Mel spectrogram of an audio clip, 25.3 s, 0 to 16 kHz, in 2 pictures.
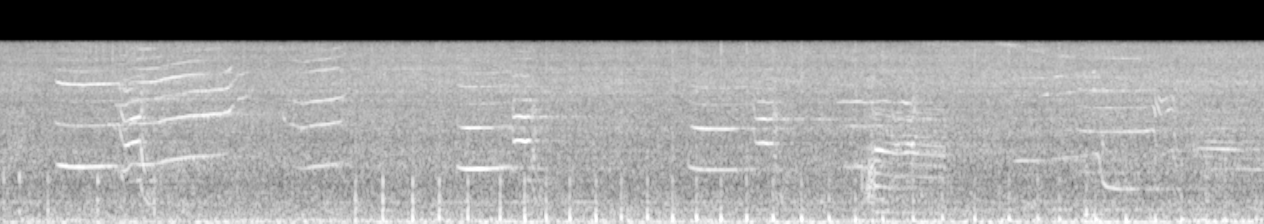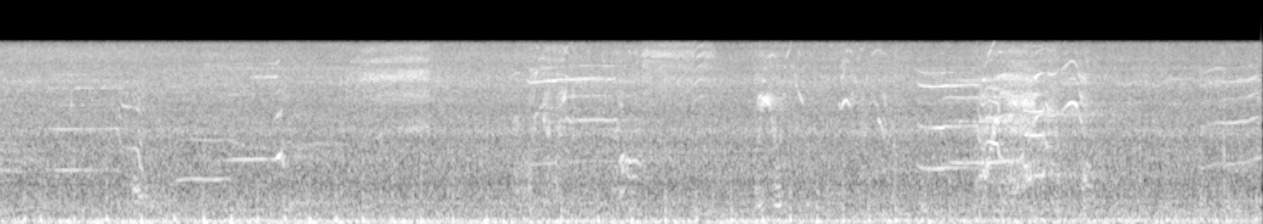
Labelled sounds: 0.6	2.3	killer whale, southern resident, 1.0 to 4.9 kHz
2.9	3.5	killer whale, southern resident, 0.89 to 6.2 kHz
4.6	5.0	killer whale, southern resident, 0.87 to 4.6 kHz
6.9	7.4	killer whale, southern resident, 0.84 to 1.9 kHz
8.4	8.8	killer whale, southern resident, 2.8 to 2.9 kHz
10.9	11.3	killer whale, southern resident, 2.5 to 2.6 kHz
12.0	12.5	killer whale, southern resident, 1.2 to 1.3 kHz
13.1	13.5	killer whale, southern resident, 1.76 to 1.80 kHz
14.4	15.0	killer whale, southern resident, 0.68 to 1.5 kHz
17.9	18.8	killer whale, southern resident, 2.0 to 5.3 kHz
21.8	22.5	killer whale, southern resident, 1.8 to 4.7 kHz
23.1	23.4	killer whale, southern resident, 2.4 to 2.8 kHz
24.7	25.2	killer whale, southern resident, 1.9 to 4.1 kHz

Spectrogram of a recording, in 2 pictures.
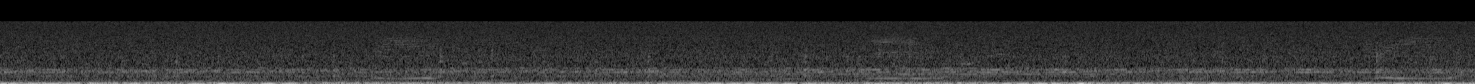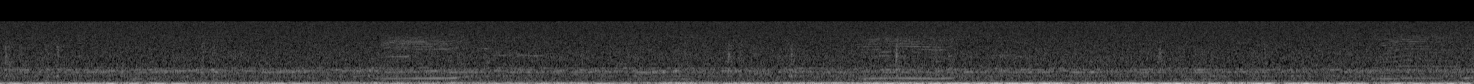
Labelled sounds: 8.7	9.0	humpback whale, 2.7 to 3.1 kHz
14.1	14.4	humpback whale, 3.3 to 3.4 kHz
18.6	19.4	humpback whale, 1.3 to 2.1 kHz
19.9	20.2	humpback whale, 1.4 to 1.7 kHz
23.7	24.2	humpback whale, 1.9 to 2.3 kHz

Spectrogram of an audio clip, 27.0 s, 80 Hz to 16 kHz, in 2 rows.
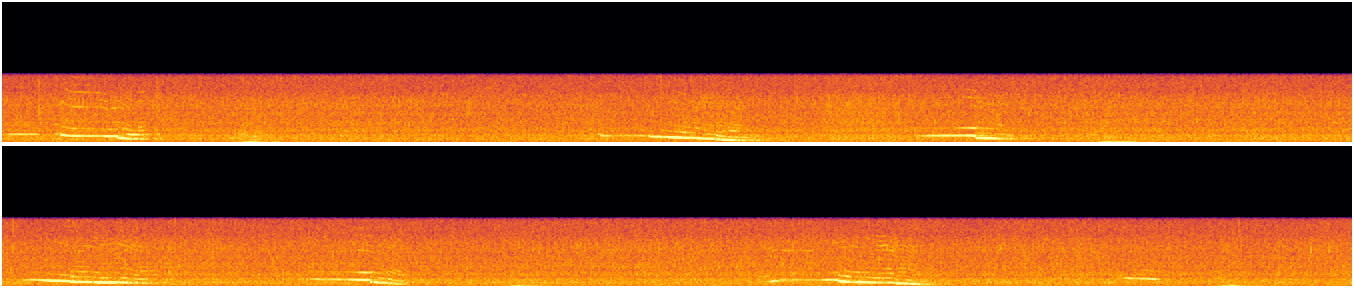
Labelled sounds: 0.0	1.6	humpback whale, 0.78 to 6.2 kHz
6.1	7.3	humpback whale, 0.78 to 2.0 kHz
9.2	10.0	humpback whale, 0.78 to 1.9 kHz
13.7	15.1	humpback whale, 0.78 to 4.9 kHz
16.5	17.4	humpback whale, 0.78 to 1.8 kHz
21.2	22.6	humpback whale, 0.78 to 2.2 kHz
24.6	25.1	humpback whale, 0.84 to 1.1 kHz

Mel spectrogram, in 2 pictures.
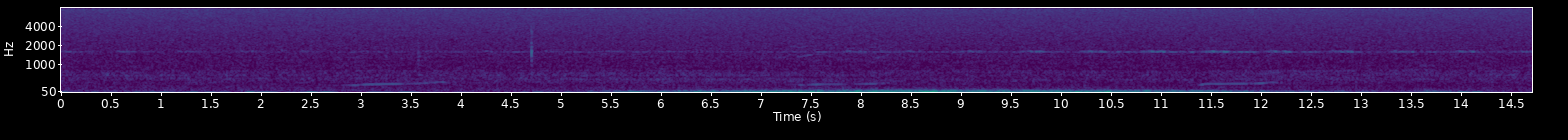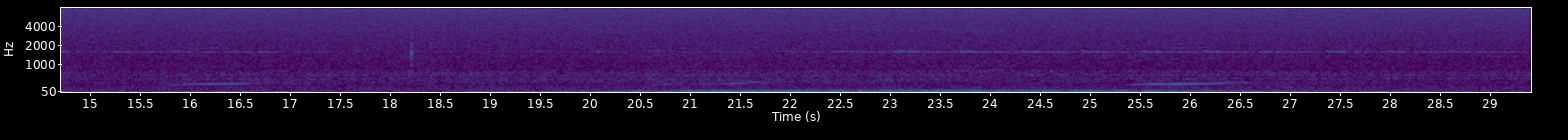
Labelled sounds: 7.9	8.1	vessel noise, 1.5 to 1.8 kHz
23.1	23.3	vessel noise, 1.5 to 1.7 kHz

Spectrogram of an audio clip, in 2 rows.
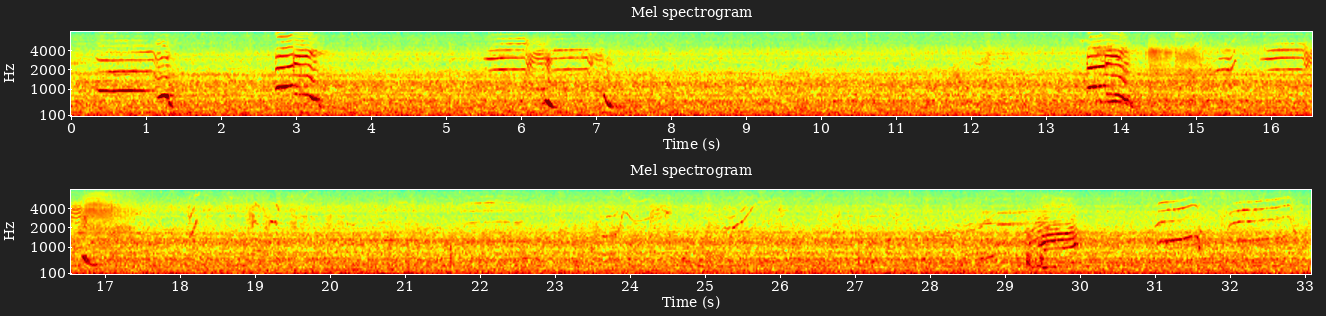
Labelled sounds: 0.2	1.5	killer whale, southern resident, J pod, call S01, 0.11 to 8.0 kHz
2.6	3.5	killer whale, southern resident, 0.24 to 8.0 kHz
5.5	7.5	killer whale, southern resident, J pod, call S01, 0.22 to 7.6 kHz
13.4	18.4	killer whale, southern resident, 0.29 to 8.0 kHz
18.6	19.9	killer whale, southern resident, call S10, 1.1 to 7.6 kHz
21.6	22.7	killer whale, 1.9 to 8.0 kHz
23.6	24.6	killer whale, 1.1 to 7.8 kHz
25.2	26.0	killer whale, 1.4 to 7.5 kHz
26.7	27.5	killer whale, 2.5 to 4.9 kHz
28.4	30.1	killer whale, southern resident, 0.27 to 7.5 kHz
30.9	32.9	killer whale, southern resident, J pod, call S12, 0.65 to 7.1 kHz

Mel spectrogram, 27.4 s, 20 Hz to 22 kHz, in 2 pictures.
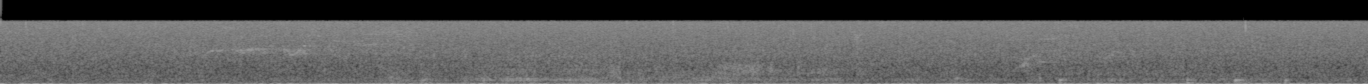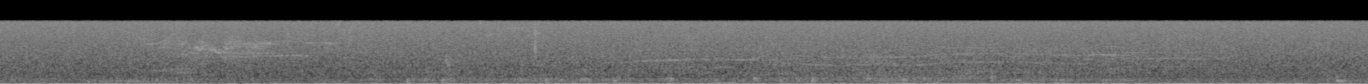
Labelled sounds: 15.1	16.8	killer whale, 0.61 to 3.5 kHz

